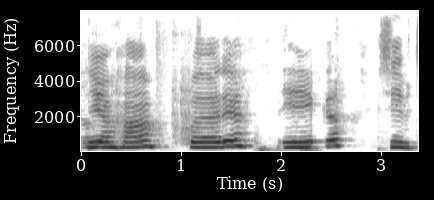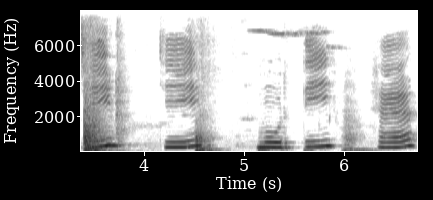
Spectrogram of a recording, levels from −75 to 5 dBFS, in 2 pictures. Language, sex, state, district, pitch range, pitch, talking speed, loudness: Hindi, female, Punjab, Pathankot, 280-335 Hz, 295 Hz, 60 wpm, -18 LUFS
